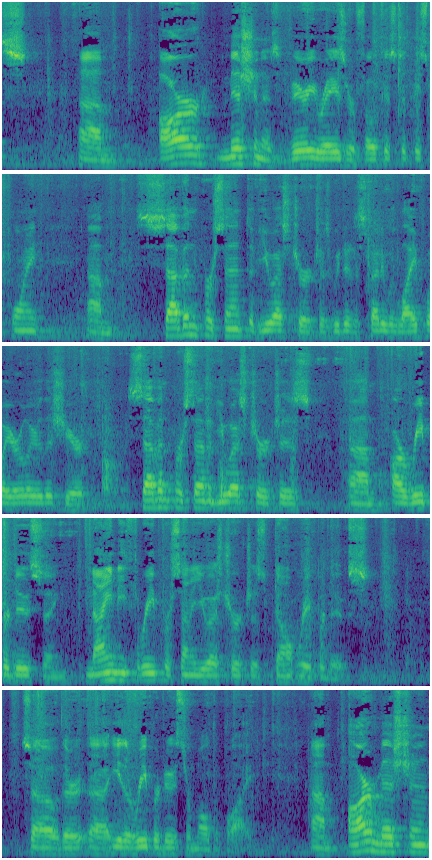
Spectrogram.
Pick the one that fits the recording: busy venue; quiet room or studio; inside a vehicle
busy venue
